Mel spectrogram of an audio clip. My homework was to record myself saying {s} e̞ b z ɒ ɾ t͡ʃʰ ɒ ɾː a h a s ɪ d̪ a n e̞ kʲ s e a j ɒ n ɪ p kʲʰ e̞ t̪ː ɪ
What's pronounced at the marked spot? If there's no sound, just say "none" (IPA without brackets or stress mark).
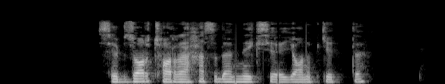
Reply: s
